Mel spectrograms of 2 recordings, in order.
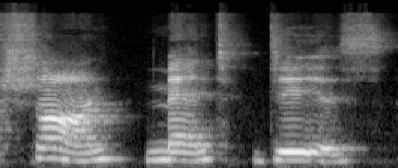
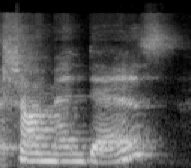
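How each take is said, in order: First: "Shawn Mendes" drawn out very slowly as separate chunks; words read separately. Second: "Shawn Mendes" blended into one name, rising at the end; words run together. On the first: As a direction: read "Shawn Mendes" as unrelated words with long gaps between. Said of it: "you say them out loud together". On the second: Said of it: "they say something else". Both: Shown as a demonstration.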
